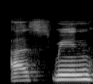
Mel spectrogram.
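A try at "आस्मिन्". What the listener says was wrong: ఇక్కడ అస్మిన్ అనకుండా ఆస్మిన్ అనండి.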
